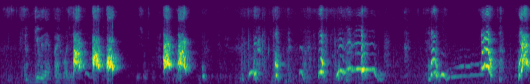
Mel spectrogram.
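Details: Pet dog Skillet, a Boston bull and wiener mix, excited by a laser light: clipped barks and yips, drawn-out whining squeals with wavering pitch, and a person talking between them.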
